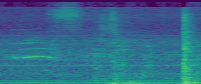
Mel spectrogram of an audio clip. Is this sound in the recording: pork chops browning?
no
